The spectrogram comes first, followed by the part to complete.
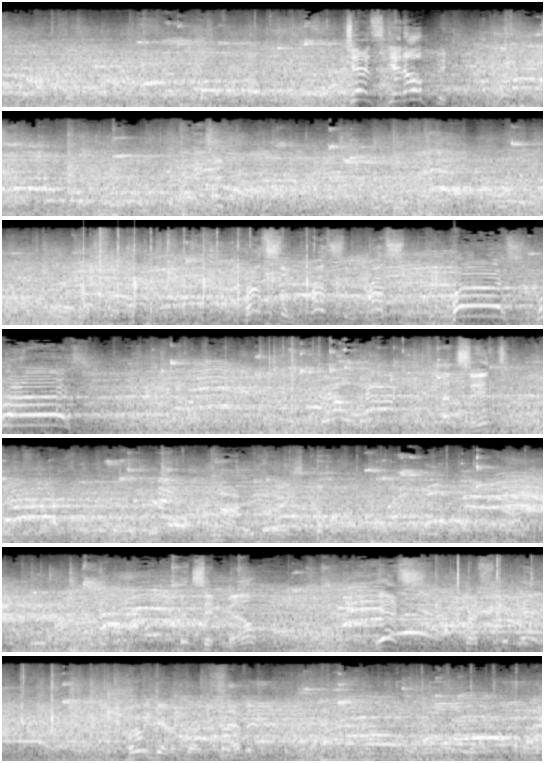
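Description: Basketball game in a gym: a ball bouncing on the court floor amid a steady mix of crowd voices and shouts, echoing in the large hall.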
